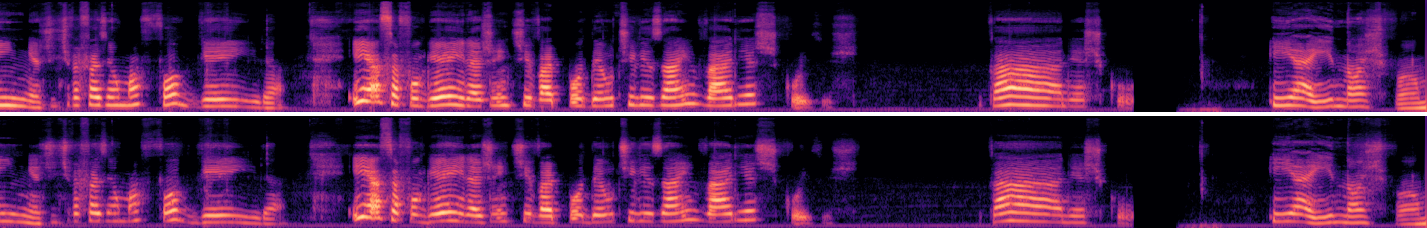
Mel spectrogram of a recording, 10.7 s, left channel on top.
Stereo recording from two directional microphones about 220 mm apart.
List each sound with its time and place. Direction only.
0.0 s a woman's voice: 35° left (ahead or behind); by 8.3 s 20° left (ahead or behind)
9.0 s a sound: 15° left (ahead or behind)
9.5 s a woman's voice: 20° left (ahead or behind); by 10.7 s 40° left (ahead or behind)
